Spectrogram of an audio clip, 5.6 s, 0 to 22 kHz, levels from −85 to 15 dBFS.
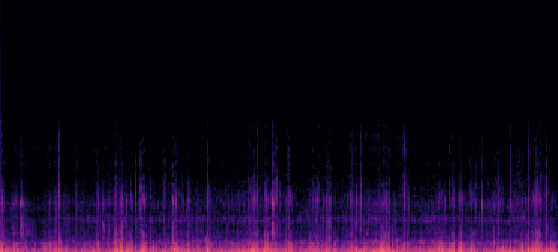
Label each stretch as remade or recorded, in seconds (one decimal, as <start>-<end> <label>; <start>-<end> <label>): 0.0-0.8 remade; 0.8-3.5 recorded; 3.5-4.0 remade; 4.0-5.6 recorded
